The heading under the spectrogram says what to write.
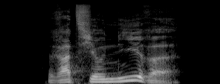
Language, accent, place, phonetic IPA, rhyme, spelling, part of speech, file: German, Germany, Berlin, [ʁat͡si̯oˈniːʁə], -iːʁə, rationiere, verb, De-rationiere.ogg
- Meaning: inflection of rationieren: 1. first-person singular present 2. singular imperative 3. first/third-person singular subjunctive I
